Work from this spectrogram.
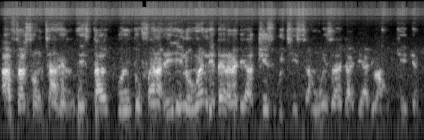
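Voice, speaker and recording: A man from southern Nigeria with a southern Nigerian accent and Ika as his first language, calling in to explain history, haltingly, repeating words and checking he is understood. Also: medium pitch, pushed and bright. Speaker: caller. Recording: noisy call audio.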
